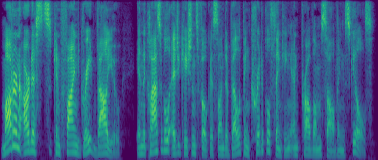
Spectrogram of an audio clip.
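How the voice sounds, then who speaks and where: Man delivering an essay, dry and lively. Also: medium pitch, moderate pace, few pauses, no echo. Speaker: video essayist. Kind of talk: scripted argumentative narration.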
